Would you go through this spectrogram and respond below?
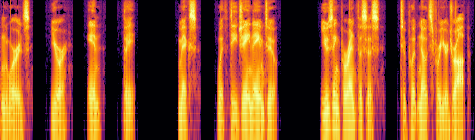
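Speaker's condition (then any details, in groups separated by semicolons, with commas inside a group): No condition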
